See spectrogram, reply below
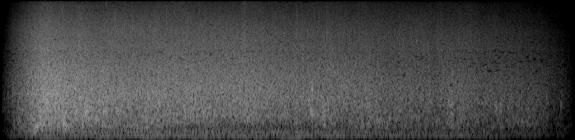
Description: beach; portlux

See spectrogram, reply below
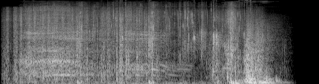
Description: deth; cryonics

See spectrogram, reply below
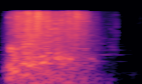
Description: guardian damage, monster; legacy guardian

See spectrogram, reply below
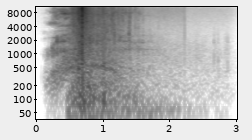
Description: death, monster; mutroop

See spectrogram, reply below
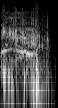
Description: boar dead

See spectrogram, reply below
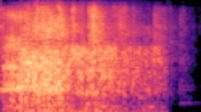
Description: ice ghoul damage, monster

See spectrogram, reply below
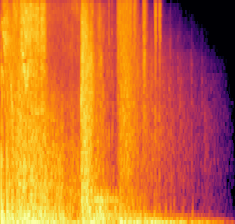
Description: machine dead, monster

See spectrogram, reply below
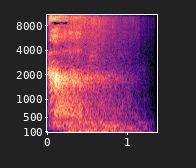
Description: elder lich damage, monster

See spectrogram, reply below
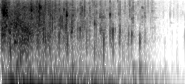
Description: beetle dead, monster

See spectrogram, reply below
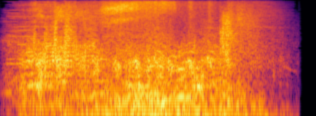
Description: guardian attack, monster

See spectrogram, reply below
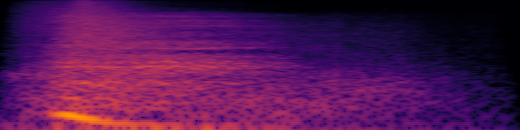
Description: mummy mage attack, monster

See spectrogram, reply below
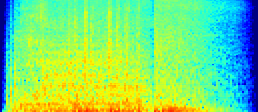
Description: Boss Gorilla deth; monster

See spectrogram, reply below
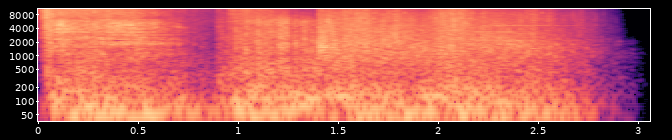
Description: boss demonkin, monster

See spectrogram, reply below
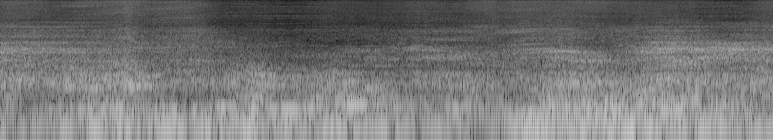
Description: boss demonkin main, monster

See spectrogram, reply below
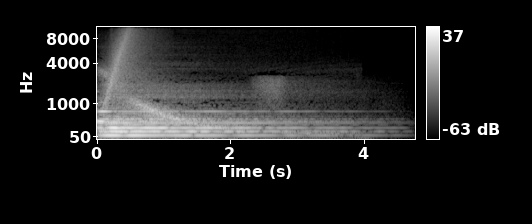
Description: fx revival char

